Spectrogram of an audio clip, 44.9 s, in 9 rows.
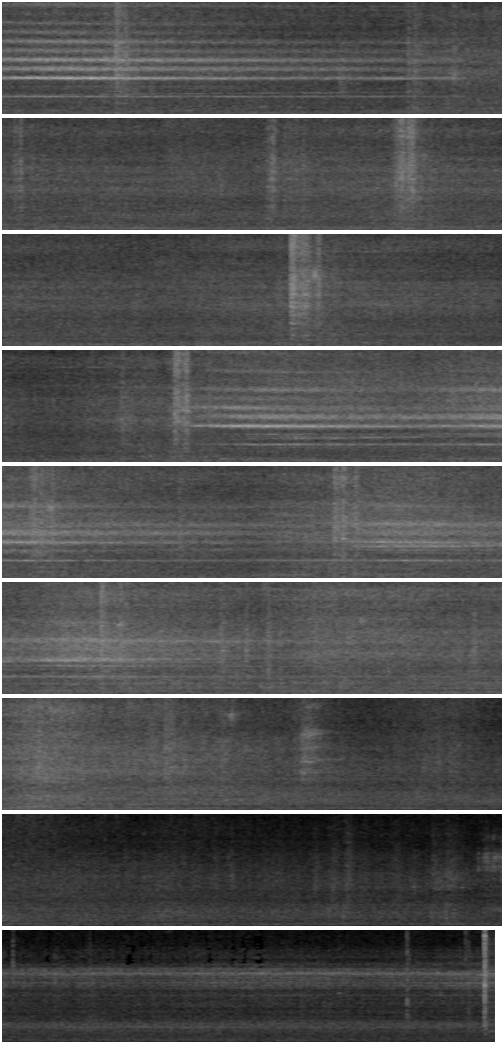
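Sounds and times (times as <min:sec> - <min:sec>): train wheels squealing: 0:00.0 - 0:07.0, 0:11.9 - 0:14.2, 0:15.0 - 0:33.4, 0:39.3 - 0:44.9.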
